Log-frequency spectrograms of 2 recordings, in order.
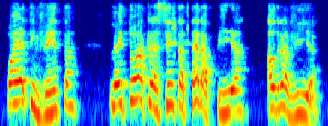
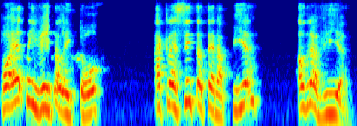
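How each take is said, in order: First: Pauses fall after inventa and after terapia. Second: Pauses fall after leitor and after terapia. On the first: "dar um ritmo diferente" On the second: "Mas você pode ler assim"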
